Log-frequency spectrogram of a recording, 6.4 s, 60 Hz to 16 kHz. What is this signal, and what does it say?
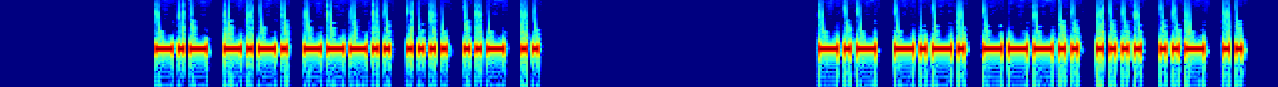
Morse code, heard as a keyed tone, about 34 wpm, 700 Hz. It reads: KC8HUI KC8HUI
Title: Speed Racing - USA 2x3 Call Signs 28wpm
